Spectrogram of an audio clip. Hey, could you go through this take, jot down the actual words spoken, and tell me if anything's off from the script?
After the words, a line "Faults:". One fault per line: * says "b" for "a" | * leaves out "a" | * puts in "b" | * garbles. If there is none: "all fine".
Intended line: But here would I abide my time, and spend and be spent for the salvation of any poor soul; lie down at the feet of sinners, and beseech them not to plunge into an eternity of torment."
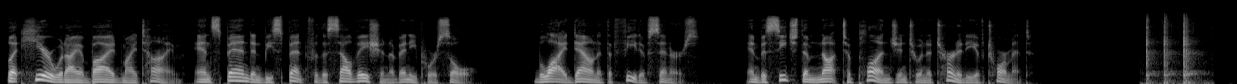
But here would I abide my time, and spend and be spent for the salvation of any poor soul; lie down at the feet of sinners, and beseech them not to plunge into an eternity of torment."
Faults:
all fine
